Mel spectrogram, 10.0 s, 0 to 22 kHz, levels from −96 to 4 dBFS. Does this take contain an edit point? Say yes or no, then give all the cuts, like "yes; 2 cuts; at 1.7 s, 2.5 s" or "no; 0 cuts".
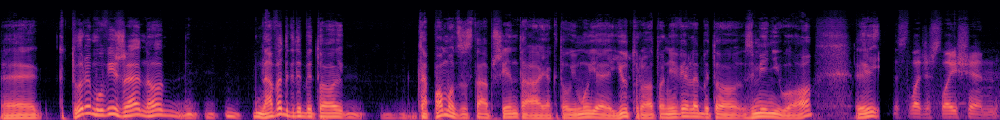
yes; 1 cut; at 8.8 s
